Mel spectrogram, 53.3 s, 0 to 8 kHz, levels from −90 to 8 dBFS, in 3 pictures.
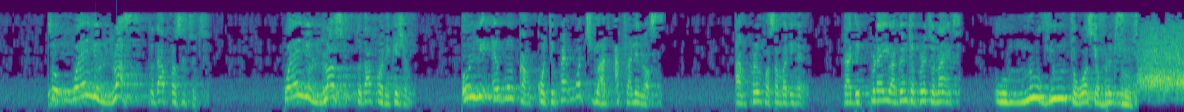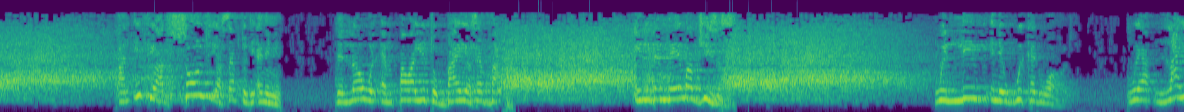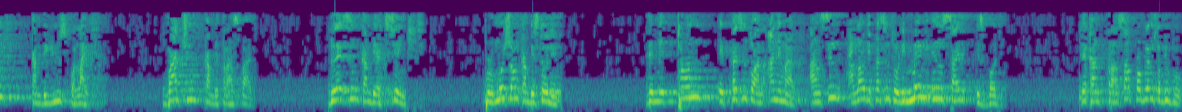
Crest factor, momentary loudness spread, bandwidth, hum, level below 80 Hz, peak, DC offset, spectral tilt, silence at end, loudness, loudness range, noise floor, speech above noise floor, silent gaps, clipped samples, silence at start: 14 dB; 9 LU; 5.8 kHz; none; -54 dBFS; 0 dBFS; under 0.1%; -8.5 dB/octave; 0 s; -14 LUFS; 7 LU; -44 dBFS; 31 dB; none; under 0.1%; 0.7 s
